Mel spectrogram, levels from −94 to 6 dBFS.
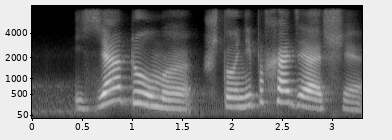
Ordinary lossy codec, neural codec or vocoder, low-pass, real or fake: none; codec, 24 kHz, 0.9 kbps, WavTokenizer, large speech release; 7.2 kHz; fake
